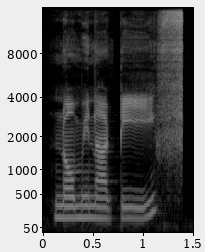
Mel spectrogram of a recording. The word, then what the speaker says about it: Nominativ: So make sure when you're pronouncing these words, there is F sound at the end.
